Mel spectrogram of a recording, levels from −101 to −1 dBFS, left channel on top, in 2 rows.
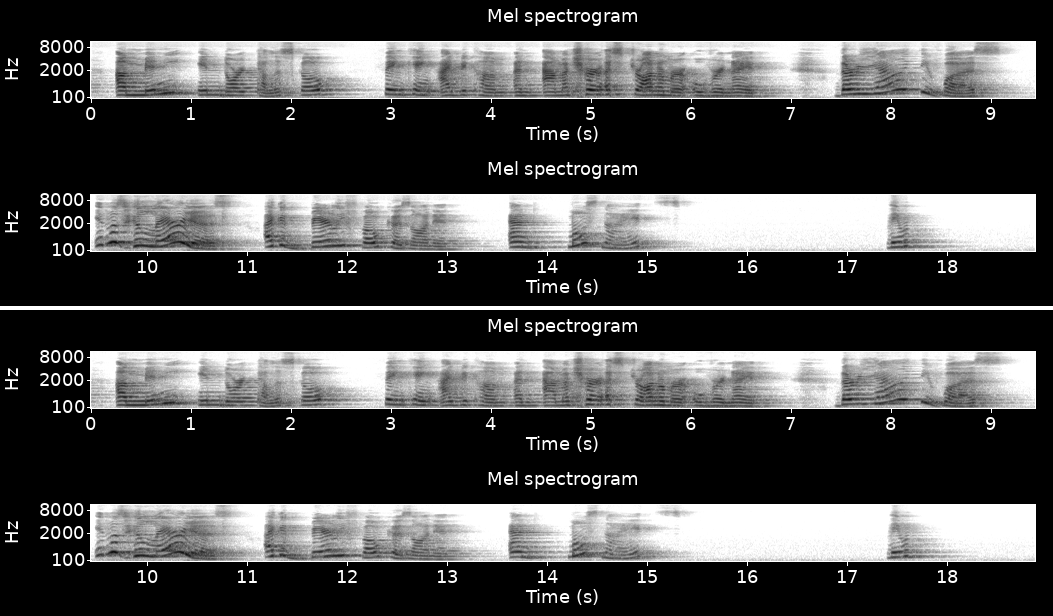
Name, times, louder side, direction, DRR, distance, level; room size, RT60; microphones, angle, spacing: voice 1, 0.3-2.4 2.9-6.7 7.1-7.2 7.5-9.0 9.5-10.8 11.2-13.0 13.6-13.9 14.2-15.0 17.4-17.6, left 2 dB, 55° left, 3 dB, 1.8 m, -23 dB
18.0 x 13.5 x 2.7 m, 0.64 s
head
